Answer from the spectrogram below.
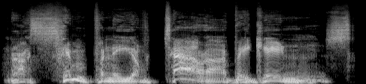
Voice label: Male Orc

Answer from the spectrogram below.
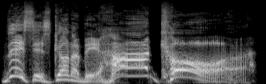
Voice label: Male Tauren Greetings; ETC King of Rock

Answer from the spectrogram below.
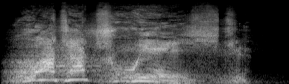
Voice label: Male Faceless Attack

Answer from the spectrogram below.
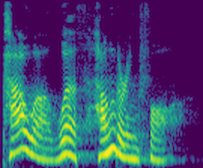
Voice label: female undead wow

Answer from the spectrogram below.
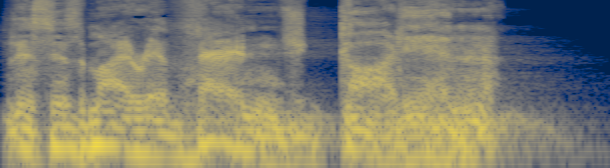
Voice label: Male Demon Intro

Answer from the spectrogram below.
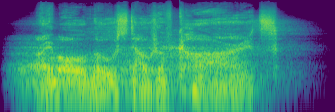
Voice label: Male Orc Low Cards; Garrosh Deathknight

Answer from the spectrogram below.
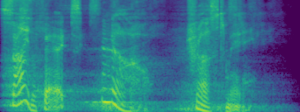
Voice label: Female Undead

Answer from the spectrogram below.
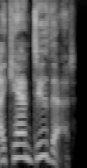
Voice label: Female Dryad ERROR

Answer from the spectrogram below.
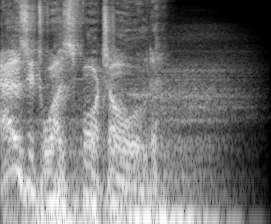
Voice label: Male Demon Thanks

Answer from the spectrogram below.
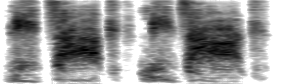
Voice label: Male Kobold Attack

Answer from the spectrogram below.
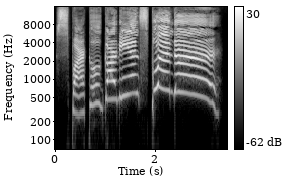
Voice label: Female Gnome Attack

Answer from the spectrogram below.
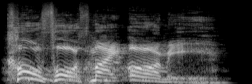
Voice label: Male Tol'vir Play

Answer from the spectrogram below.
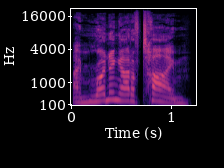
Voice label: Female Human

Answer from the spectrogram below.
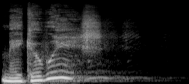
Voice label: Female Dragon shooting star

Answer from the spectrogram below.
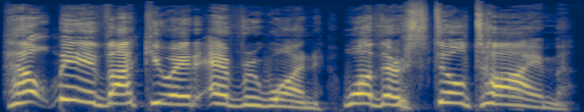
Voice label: Female Human; Captain

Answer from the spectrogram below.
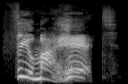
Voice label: Warrior Nonbinary Night Elf Attack

